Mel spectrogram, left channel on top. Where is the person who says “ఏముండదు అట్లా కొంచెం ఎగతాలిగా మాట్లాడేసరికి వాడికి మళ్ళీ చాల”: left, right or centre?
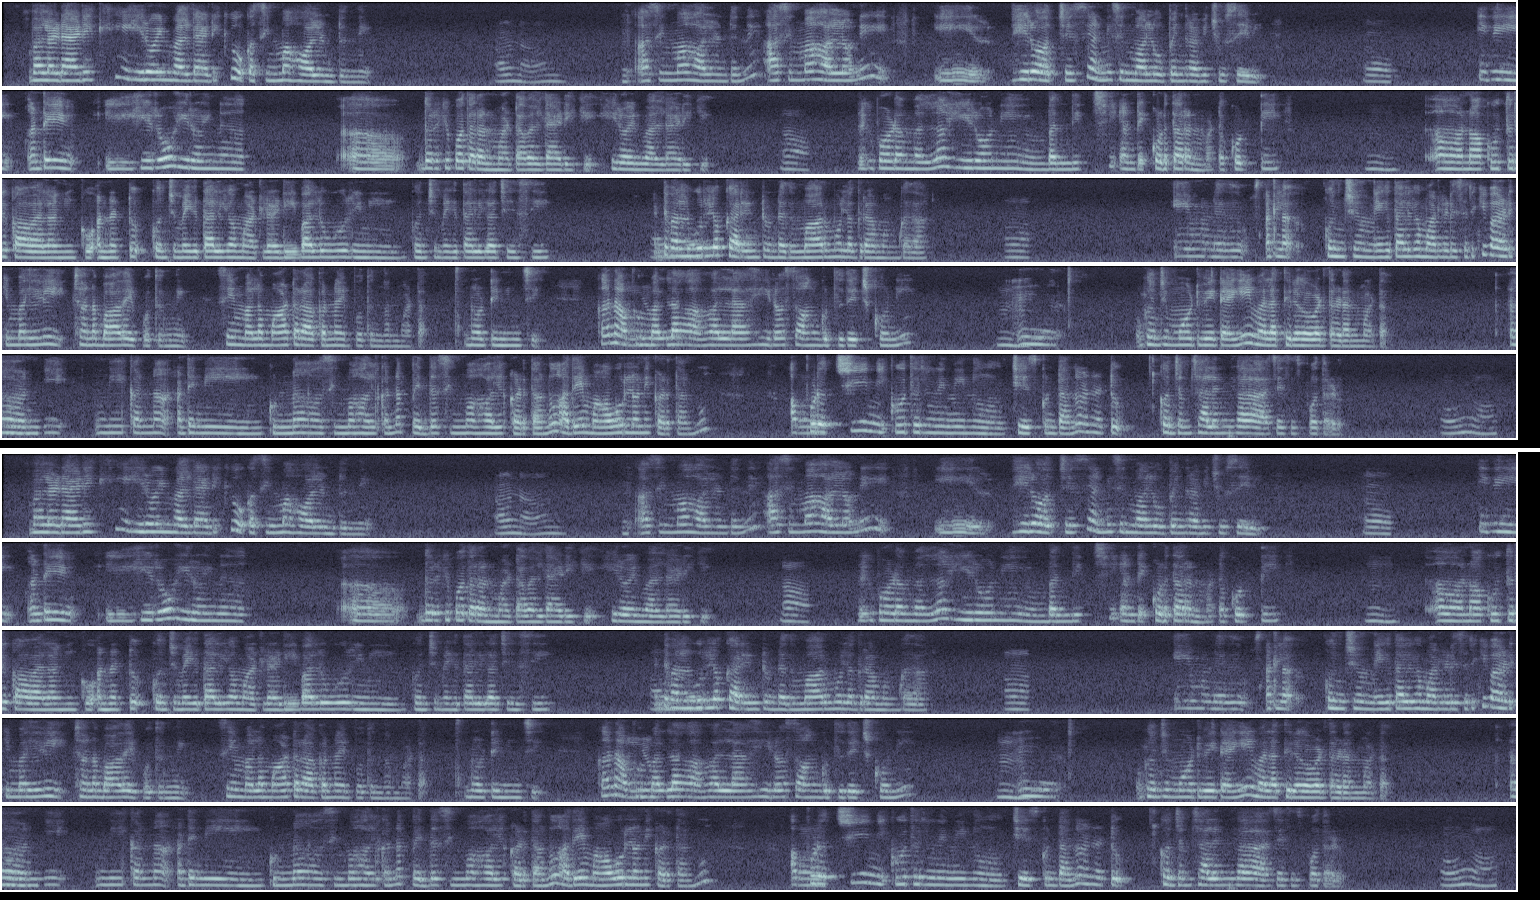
Left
